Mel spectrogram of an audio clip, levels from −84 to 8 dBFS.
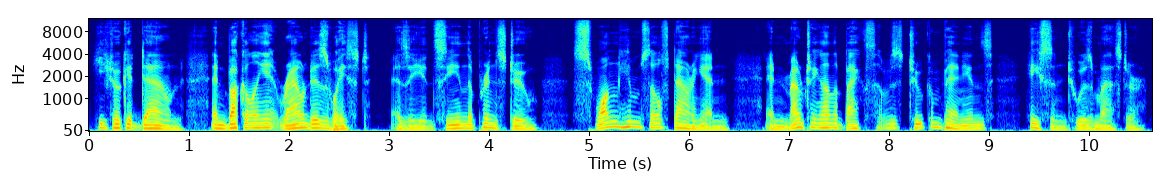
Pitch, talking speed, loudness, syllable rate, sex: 105 Hz, 190 wpm, -23 LUFS, 4.8 syllables/s, male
